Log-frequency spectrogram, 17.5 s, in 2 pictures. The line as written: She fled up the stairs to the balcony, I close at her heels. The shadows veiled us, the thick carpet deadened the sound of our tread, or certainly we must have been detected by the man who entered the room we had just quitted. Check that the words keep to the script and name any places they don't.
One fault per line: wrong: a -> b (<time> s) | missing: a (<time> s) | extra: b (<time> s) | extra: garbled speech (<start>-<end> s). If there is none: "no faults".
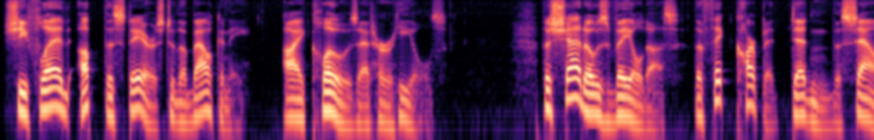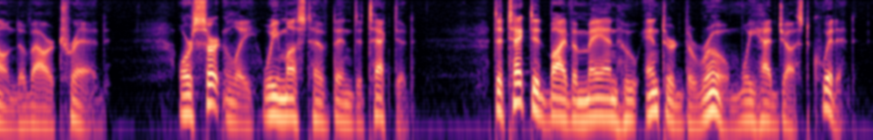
extra: detected (13.7 s)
